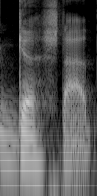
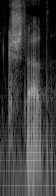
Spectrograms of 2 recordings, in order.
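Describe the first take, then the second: First: It begins with a g plus a vowel. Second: It begins with a light g blended into s. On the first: The speaker calls it wrong. "Never gestad" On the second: The speaker calls it right. "It's more like a ch, maybe gch"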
